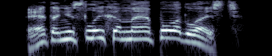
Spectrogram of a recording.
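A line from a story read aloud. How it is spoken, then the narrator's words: Outraged yell. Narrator (Russian): заорал возмущенный легат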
